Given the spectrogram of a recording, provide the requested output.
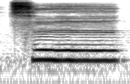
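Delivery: ts buzzed with vocal cords; voiced ts. Shown as a demonstration. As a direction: make ts vibrate. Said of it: "Voice it".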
